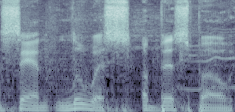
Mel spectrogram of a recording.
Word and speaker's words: San Luis Obispo: on Cal Poly in San Luis Obispo. You pronounce the S.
